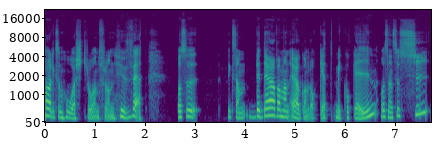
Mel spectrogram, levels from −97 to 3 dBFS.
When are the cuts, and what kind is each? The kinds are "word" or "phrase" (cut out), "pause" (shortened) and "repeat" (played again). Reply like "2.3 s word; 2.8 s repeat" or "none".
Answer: none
